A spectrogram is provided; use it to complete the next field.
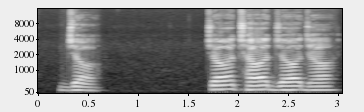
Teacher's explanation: ये सभी हमारे स्पर्श संघर्षी व्यंजन हैं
